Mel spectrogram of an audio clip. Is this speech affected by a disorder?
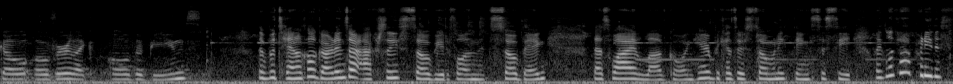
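No.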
